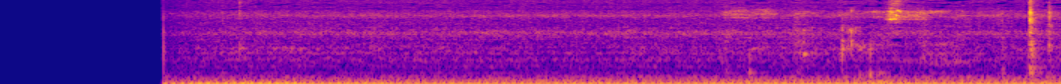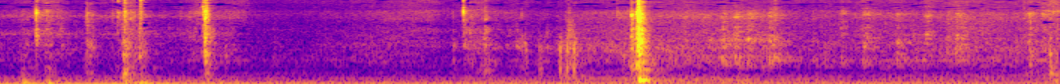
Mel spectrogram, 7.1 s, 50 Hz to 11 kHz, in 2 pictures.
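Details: Toyota 1JZ-GE engine running steadily, with scattered sharp crackles and light chirps over the idle; squeak and crackle traced to the drive belt tensioner pulley, which is to be replaced.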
